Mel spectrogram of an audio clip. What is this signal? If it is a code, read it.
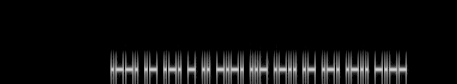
Morse code, heard as a keyed tone, about 50 wpm, 700 Hz. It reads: PARTICULARLY
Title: LY Suffix - Top 100 Words with Base Words 50wpm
